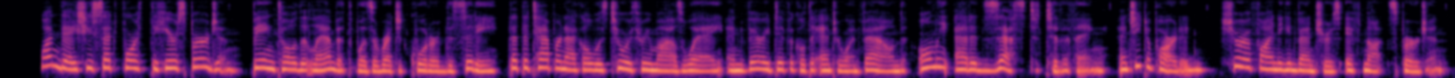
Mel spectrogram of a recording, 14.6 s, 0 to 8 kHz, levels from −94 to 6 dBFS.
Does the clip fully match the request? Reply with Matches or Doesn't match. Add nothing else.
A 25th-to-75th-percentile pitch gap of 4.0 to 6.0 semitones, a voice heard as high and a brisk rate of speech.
Matches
